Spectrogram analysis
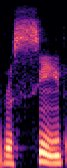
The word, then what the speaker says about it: recede: two letters are e in recede are pronounced as re with a schwa the same first letters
